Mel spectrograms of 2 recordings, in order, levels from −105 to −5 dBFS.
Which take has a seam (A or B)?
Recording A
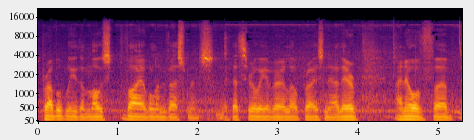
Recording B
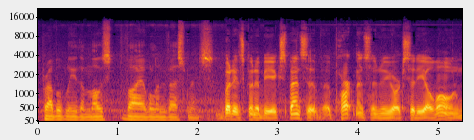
A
